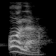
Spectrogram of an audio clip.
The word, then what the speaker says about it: hola: So hola hola hola hola hola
